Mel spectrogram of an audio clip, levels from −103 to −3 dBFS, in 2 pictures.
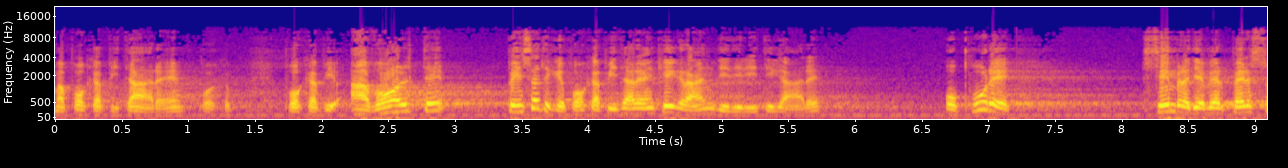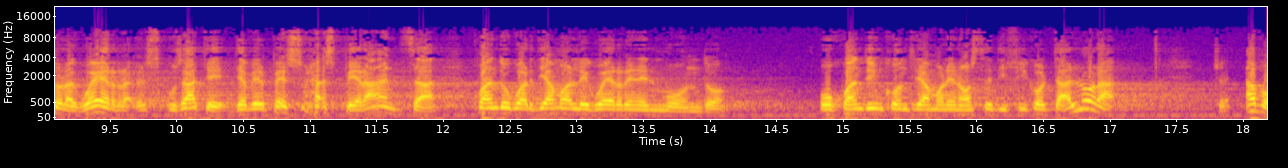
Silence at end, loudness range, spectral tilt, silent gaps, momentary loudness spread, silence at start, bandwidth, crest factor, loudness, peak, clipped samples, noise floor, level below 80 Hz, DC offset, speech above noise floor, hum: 0 s; 4 LU; -4.5 dB/octave; none; 13 LU; 0 s; 11 kHz; 12 dB; -12 LUFS; 0 dBFS; under 0.1%; -41 dBFS; -50 dBFS; under 0.1%; 29 dB; none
